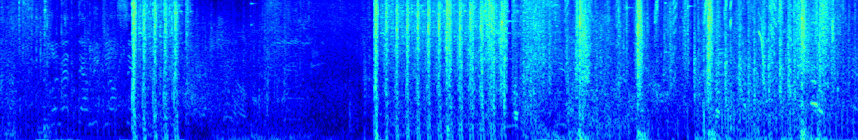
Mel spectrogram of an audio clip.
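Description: Automatic gunfire in a video game: rapid bursts of machine-gun shots, fairly loud, with a brief lull before more sustained firing and scattered further shots.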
